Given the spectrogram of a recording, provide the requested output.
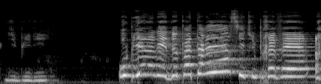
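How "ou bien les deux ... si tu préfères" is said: high-pitched mouse chirp; eager mouse. A narrator's reading. Mouse offering the bandit another pose, high and eager.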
